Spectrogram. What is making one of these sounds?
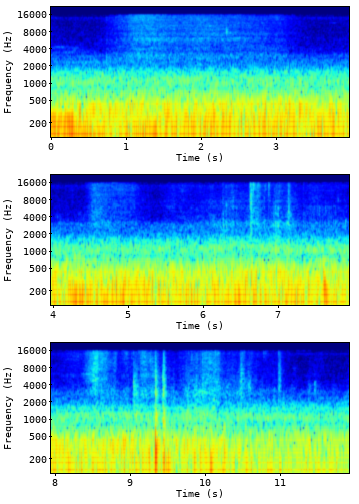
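Tyres roll slowly on pavement.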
